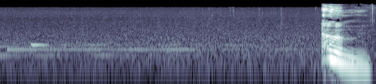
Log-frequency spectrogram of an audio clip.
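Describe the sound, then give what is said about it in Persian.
A soft, steady hiss of rain falling, even and continuous in the background, until a loud voice suddenly cuts in over it near the end. “پاشو بریم، فکر کنم بارون دیگه بند اومده.”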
